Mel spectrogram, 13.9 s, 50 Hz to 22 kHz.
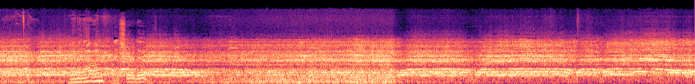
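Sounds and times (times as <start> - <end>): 
approaching train whistle: 0.0 - 13.9
speech: 1.4 - 3.4.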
